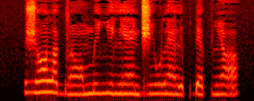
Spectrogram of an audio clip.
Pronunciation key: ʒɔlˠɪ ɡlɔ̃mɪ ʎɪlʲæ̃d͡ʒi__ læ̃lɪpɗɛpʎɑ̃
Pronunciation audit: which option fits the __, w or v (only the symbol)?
w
